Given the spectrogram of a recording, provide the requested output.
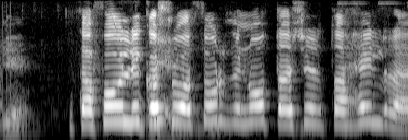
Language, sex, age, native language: Icelandic, male, 13, Icelandic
